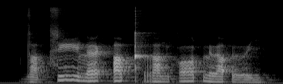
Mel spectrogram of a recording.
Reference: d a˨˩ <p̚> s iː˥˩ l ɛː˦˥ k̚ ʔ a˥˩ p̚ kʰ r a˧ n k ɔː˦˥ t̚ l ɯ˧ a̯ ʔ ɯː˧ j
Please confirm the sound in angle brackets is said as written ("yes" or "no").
no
